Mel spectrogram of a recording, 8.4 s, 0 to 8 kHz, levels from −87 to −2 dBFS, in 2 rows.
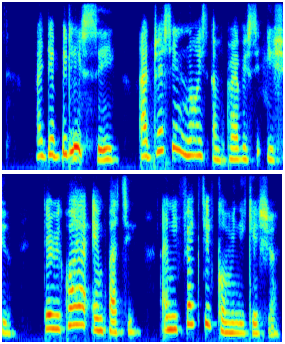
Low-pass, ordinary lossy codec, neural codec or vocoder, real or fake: none; none; codec, 16 kHz, 2 kbps, FreqCodec, smaller model; fake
